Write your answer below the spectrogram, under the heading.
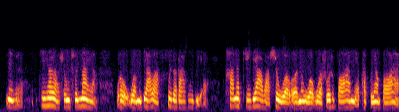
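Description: In an ordinary speaking voice, the speaker talks at a fairly quick pace with ordinary pitch variation. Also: woman, fairly low pitch for a woman. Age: 50s. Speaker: radio call-in caller. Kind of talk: call-in chat about marriage problems.

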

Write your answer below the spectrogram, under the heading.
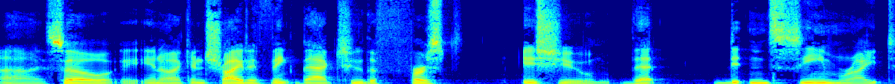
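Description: The recording is very clean and dry, close with no echo and a silent background. A man with a fairly low pitch and vocal fry speaks very slowly. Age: 50s. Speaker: podcast host, former preacher. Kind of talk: casual chat.

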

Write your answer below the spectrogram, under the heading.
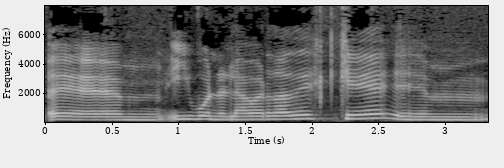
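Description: Her pitch is fairly high, and the woman shows ordinary pitch variation. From Argentina, Santa Fe province. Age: 20s. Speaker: blind guide dog user. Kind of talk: testimony. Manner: hesitant, many fillers.

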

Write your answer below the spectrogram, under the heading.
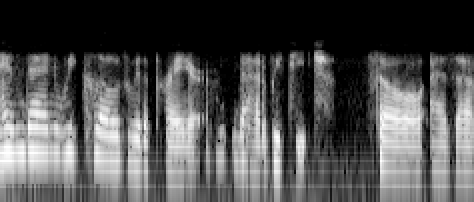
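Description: A woman with an Italian accent speaks with very wide pitch swings. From Italy, Turin. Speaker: a cappella singer. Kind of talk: recorded interview.

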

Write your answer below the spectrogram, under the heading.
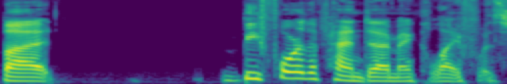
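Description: A woman's very deep, low voice with lively intonation, dry and close with no echo, in a very clean recording against a silent background. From Montreal, Quebec. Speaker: voice actor and sales professional. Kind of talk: casual chat.

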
